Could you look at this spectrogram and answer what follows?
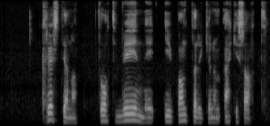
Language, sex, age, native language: Icelandic, male, 14, Icelandic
